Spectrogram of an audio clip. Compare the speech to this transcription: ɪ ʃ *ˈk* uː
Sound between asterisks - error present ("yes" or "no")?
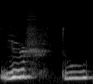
yes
